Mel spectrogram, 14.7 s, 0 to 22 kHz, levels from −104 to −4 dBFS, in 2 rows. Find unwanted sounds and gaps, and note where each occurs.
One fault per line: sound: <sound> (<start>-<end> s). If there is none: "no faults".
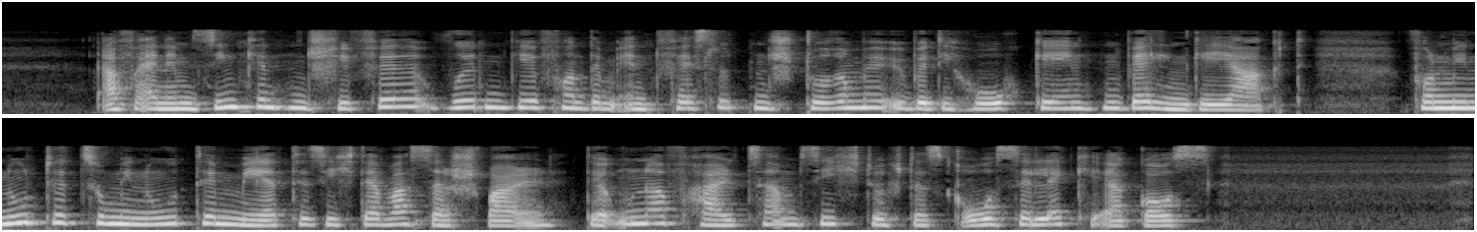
no faults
